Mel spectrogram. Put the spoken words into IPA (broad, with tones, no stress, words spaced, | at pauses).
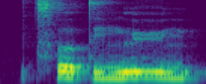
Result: t͡sʰɹ̩˥˨t̪i˨˦ŋ ly˥˨n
